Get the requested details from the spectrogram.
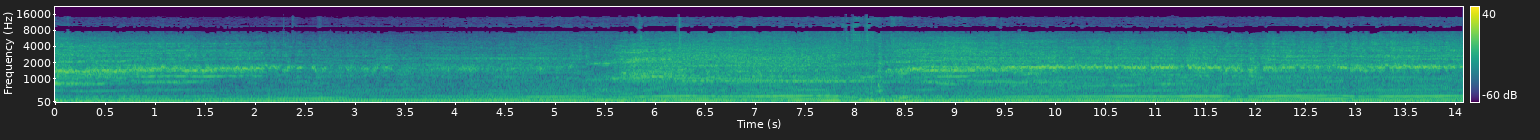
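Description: A car engine revs hard, rising and falling as the car speeds through turns.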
